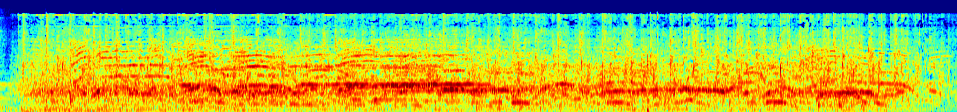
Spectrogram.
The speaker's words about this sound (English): That was a clip of hospital staff applauding protesters as they walked by in New York earlier this week.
